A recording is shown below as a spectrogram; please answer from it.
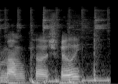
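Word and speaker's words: Mamukelashvili: Well, here is that guy pronouncing his name when he was still in college when he was at Satan Hall. My name is Alexander Mamukesi. Mamukesi. I gotta say, Vic did better than I could do, but that first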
